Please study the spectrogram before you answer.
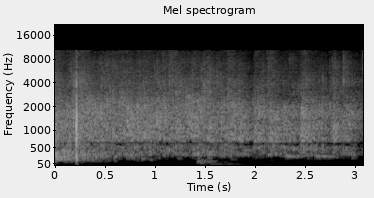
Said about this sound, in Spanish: Bien hecho. Dense un aplauso a ustedes mismos.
